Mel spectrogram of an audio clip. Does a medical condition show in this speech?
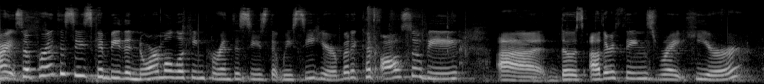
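No.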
